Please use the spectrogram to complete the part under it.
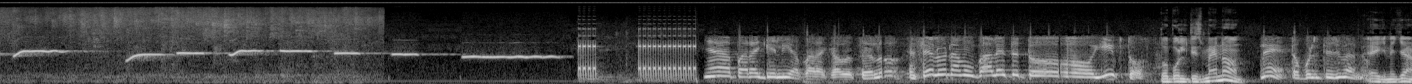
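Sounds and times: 
person whistling a tune: 0:00.0 - 0:06.0
speech: 0:07.1 - 0:14.1.

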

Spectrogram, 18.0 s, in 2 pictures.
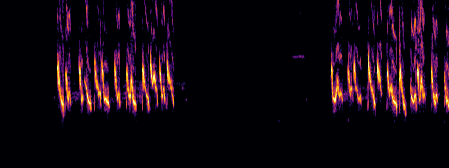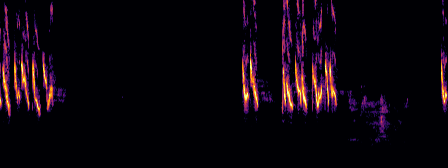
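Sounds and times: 
white-eye song: 0:01.2 - 0:04.0, 0:05.5 - 0:10.4, 0:13.8 - 0:17.9.

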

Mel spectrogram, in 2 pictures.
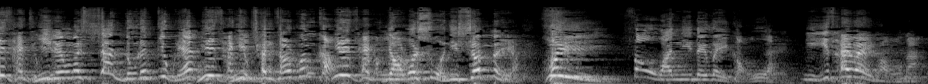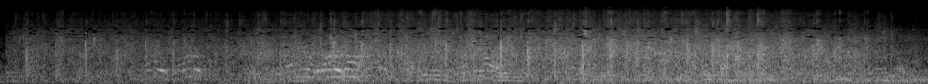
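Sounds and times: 
speech: 0:00.0 - 0:09.6
audience applause at a comedic crosstalk performance: 0:09.4 - 0:18.5.

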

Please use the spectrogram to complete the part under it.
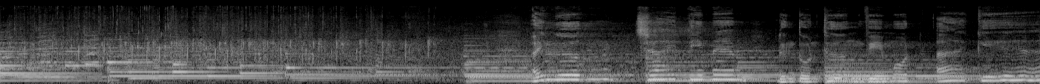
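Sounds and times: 
audience applause: 0:00.0 - 0:06.8
speech: 0:05.4 - 0:10.3.

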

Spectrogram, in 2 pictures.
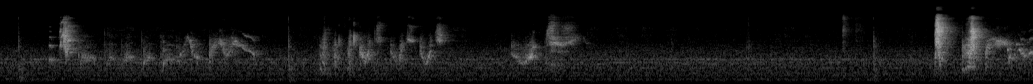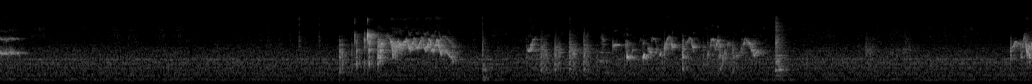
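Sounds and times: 
budgerigar chirping and squawking: 0:00.5 - 0:05.9, 0:09.3 - 0:10.7, 0:13.7 - 0:18.2, 0:20.4 - 0:20.6.

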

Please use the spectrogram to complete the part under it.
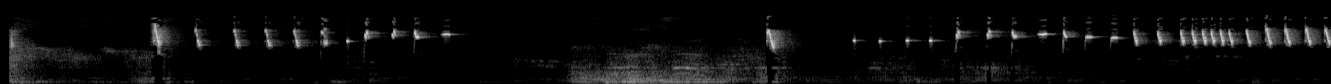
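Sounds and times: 
female sooty-headed bulbul chirping song: 0:01.5 - 0:04.6, 0:07.7 - 0:13.3.

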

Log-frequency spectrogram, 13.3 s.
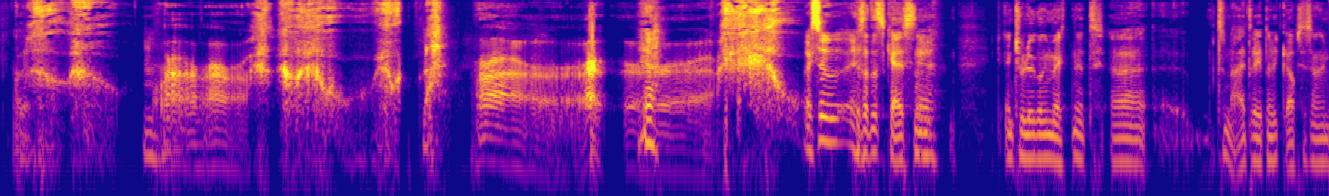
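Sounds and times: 
voice imitating a growling tiger: 0:00.0 - 0:08.1
speech: 0:00.1 - 0:02.7, 0:04.2 - 0:04.4, 0:06.4 - 0:06.7, 0:08.1 - 0:13.2.

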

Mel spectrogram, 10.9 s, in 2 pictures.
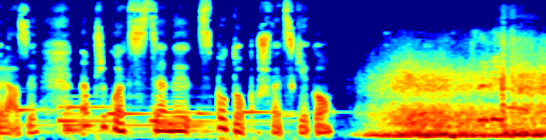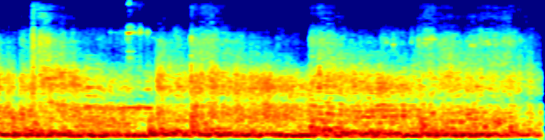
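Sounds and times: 
speech: 0:00.0 - 0:04.3
cannon artillery fire: 0:03.6 - 0:10.9.

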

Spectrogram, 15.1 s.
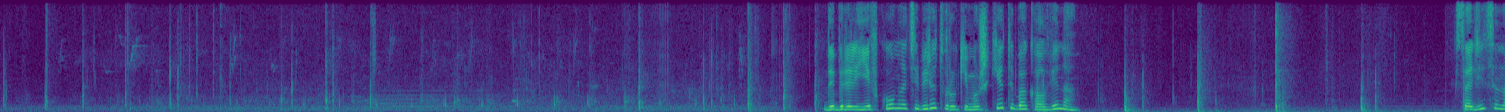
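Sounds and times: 
footsteps of someone climbing a staircase in a film scene: 0:00.0 - 0:08.3, 0:11.2 - 0:14.0
speech: 0:08.2 - 0:10.9, 0:14.6 - 0:15.0.

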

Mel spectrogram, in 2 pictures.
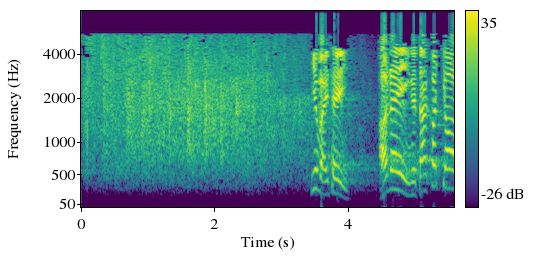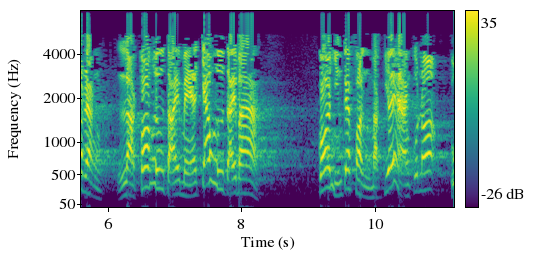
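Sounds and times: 
students applauding at a Buddhist teacher's lecture: 0:00.0 - 0:03.6
speech: 0:03.4 - 0:08.4, 0:09.2 - 0:11.1.

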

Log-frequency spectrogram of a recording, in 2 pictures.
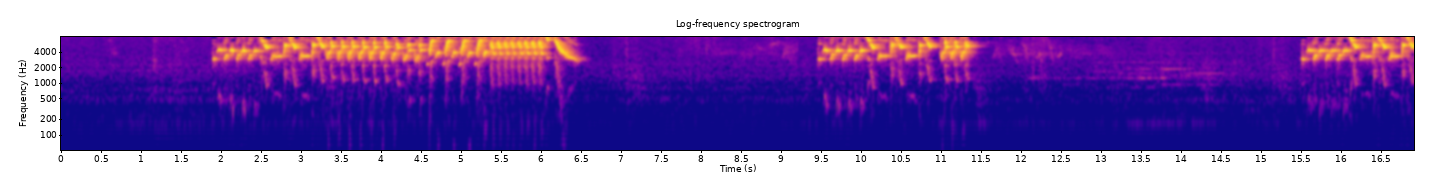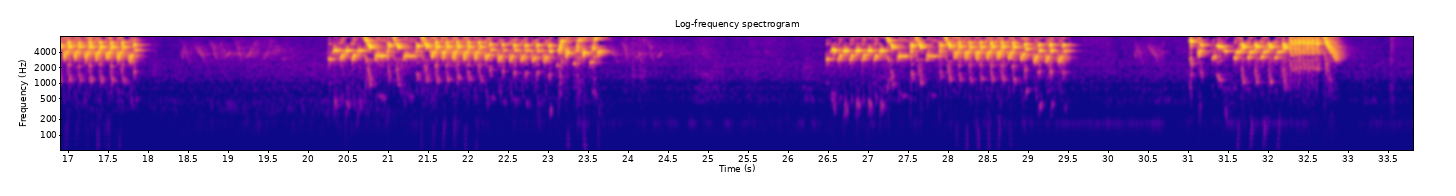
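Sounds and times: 
canary singing: 0:01.9 - 0:06.6, 0:08.6 - 0:14.3, 0:15.5 - 0:24.6, 0:26.5 - 0:29.7, 0:30.3 - 0:33.0.

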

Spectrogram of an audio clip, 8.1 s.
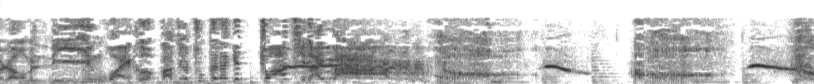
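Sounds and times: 
speech: 0:00.1 - 0:05.1
many men snoring loudly: 0:04.2 - 0:05.6, 0:06.3 - 0:08.1.

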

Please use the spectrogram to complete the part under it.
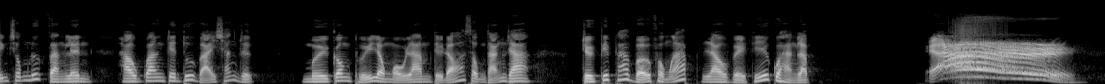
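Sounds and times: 
speech: 0:00.0 - 0:08.2, 0:09.3 - 0:10.8
man shouting a battle cry: 0:09.3 - 0:10.8.

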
